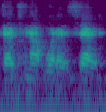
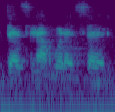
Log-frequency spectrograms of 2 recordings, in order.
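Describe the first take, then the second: First: It is said in a hostile, aggressive tone. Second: It is said in a calm, even tone. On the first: The speaker is attacking the listener. The speaker calls it wrong. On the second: The speaker is just correcting a misunderstanding. The speaker calls it right.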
